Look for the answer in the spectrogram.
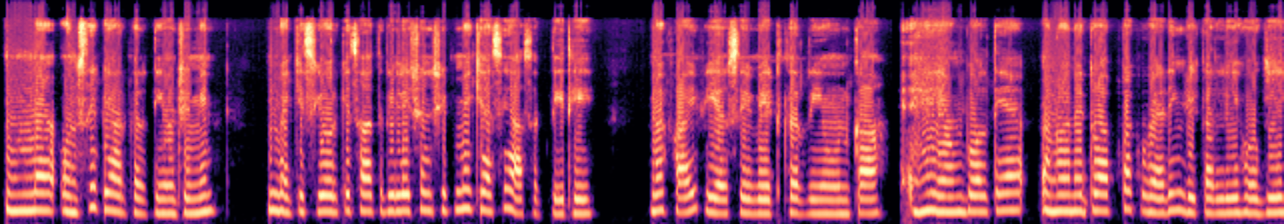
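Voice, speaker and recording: Woman voicing a lovesick young woman, fan dub, high voice, dry close sound. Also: steady tone, a little slow, warm tone, dry recording, poor audio. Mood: sad. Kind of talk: fan-made dubbed drama.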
